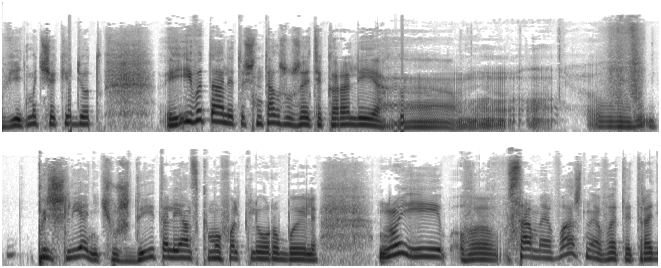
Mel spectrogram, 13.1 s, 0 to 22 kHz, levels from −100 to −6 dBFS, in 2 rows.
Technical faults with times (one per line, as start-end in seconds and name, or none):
0.66-0.69 corrupt frame decoded
3.92-4.02 corrupt frame decoded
